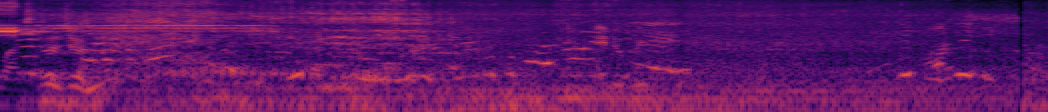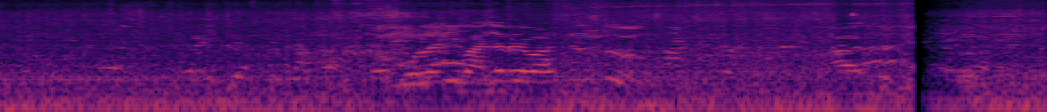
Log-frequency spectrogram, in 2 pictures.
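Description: A steady low rumble of road vehicles, from roadside traffic and then a bus engine heard from inside the cabin, with people talking over it.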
